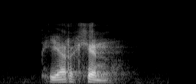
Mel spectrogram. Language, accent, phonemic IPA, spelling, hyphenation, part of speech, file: German, Austria, /ˈpɛːɐ̯çən/, Pärchen, Pär‧chen, noun, De-at-Pärchen.ogg
- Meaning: 1. diminutive of Paar 2. couple (two partners in a romantic or sexual relationship) 3. mating pair (of animals)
